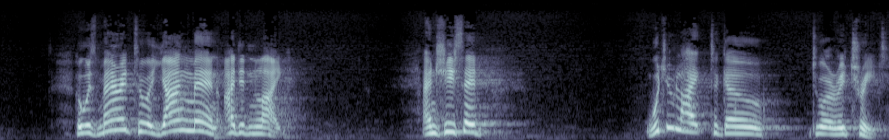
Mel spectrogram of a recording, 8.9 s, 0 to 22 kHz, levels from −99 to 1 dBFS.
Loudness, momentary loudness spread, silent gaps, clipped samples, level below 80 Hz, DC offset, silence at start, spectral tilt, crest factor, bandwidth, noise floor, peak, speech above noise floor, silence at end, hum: -19 LUFS; 8 LU; none; under 0.1%; -68 dBFS; under 0.1%; 0.75 s; -5.5 dB/octave; 20 dB; 12.5 kHz; -73 dBFS; -2 dBFS; 54 dB; 0.05 s; none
